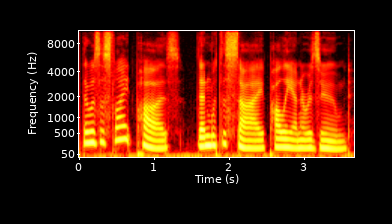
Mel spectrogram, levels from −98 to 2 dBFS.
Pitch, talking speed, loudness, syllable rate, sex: 200 Hz, 180 wpm, -16 LUFS, 5.0 syllables/s, female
